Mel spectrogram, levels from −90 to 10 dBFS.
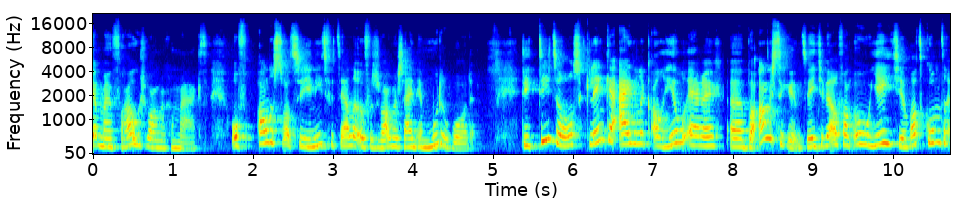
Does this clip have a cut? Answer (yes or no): yes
